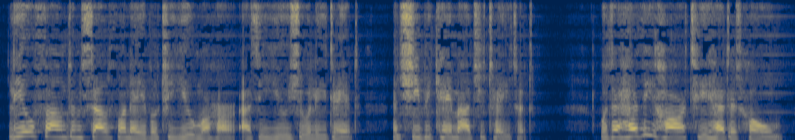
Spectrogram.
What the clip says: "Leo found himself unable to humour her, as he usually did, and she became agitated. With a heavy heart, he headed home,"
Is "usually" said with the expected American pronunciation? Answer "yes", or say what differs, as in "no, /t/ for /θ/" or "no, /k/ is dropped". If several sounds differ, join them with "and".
yes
